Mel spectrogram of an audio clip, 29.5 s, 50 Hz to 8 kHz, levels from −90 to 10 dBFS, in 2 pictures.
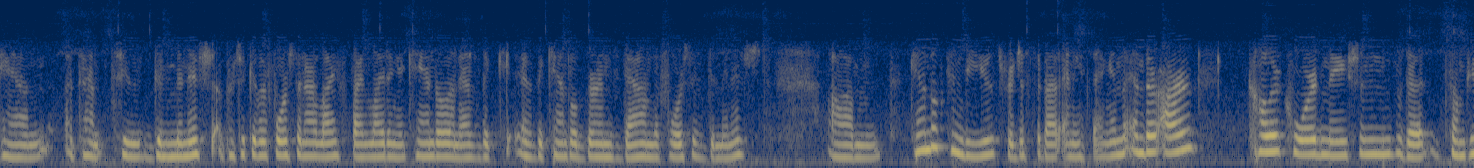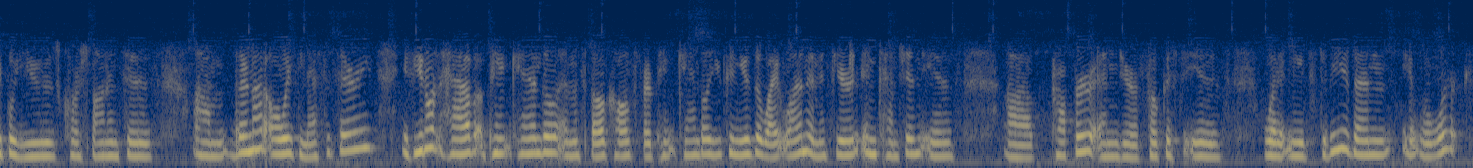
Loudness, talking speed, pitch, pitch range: -25 LUFS, 185 wpm, 205 Hz, 190-225 Hz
